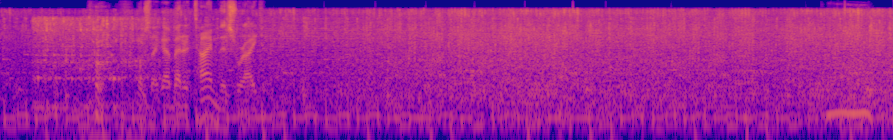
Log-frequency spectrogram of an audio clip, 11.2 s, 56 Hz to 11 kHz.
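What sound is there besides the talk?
water flowing in the Spider-Man (2001) PC video game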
